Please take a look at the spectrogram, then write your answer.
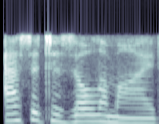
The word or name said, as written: acetazolamide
